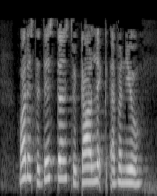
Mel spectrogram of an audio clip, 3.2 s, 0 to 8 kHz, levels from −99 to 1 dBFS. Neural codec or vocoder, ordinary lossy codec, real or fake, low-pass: none; MP3, 24 kbps; real; 7.2 kHz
